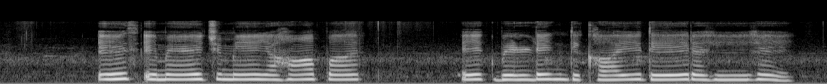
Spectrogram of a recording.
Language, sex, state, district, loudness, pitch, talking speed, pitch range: Hindi, female, Rajasthan, Jaipur, -14 LUFS, 225 Hz, 80 wpm, 215-230 Hz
